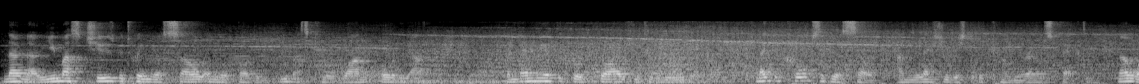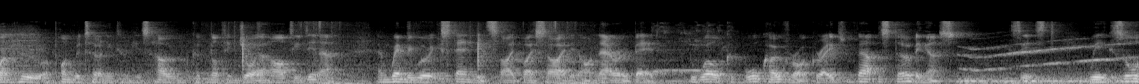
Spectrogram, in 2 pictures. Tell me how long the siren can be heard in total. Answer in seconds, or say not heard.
2 s.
